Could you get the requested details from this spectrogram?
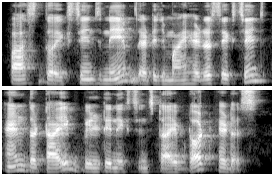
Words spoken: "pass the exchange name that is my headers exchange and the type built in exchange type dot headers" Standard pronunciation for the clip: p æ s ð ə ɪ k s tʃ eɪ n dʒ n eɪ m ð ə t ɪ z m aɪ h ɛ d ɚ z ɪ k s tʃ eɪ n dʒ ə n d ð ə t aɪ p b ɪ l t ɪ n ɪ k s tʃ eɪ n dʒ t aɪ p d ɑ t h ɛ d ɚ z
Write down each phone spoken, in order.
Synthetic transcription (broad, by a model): p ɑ s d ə ɪ k s tʃ eɪ n dʒ n eɪ m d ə t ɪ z m aɪ h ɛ d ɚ s ɪ k s tʃ eɪ n dʒ ə n d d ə t aɪ p b ɪ l t ɪ n ɪ k s tʃ eɪ n dʒ t aɪ p d ɑ t h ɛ d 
